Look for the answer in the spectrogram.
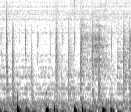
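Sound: heartbeat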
